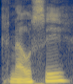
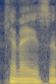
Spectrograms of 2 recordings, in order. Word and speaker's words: kinase: they'd have less creatine kinase. Is that how you say it? – Kinase in their bloodstream, which is what is released in your bloodstream after muscle is broken down.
